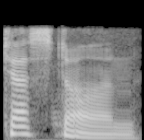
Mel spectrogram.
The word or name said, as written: teston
